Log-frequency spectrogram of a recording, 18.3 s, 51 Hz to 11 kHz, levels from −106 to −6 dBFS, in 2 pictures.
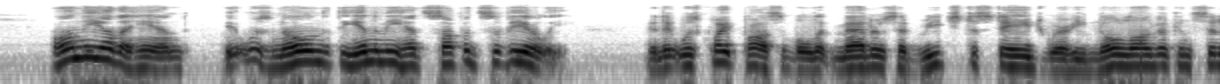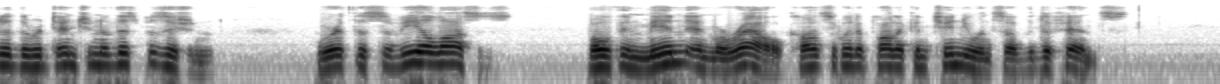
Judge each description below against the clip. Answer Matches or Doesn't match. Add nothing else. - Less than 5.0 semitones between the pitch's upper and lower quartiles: Matches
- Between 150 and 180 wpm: Matches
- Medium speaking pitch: Matches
